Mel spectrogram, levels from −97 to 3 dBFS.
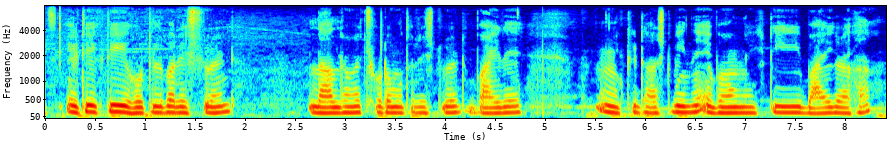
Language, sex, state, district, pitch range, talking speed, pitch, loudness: Bengali, male, West Bengal, Jhargram, 150-165 Hz, 130 wpm, 155 Hz, -15 LUFS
